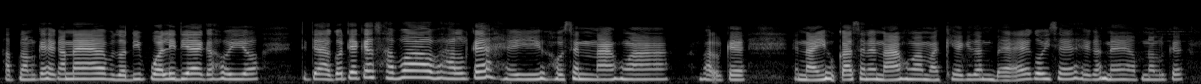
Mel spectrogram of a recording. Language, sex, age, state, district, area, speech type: Assamese, female, 30-45, Assam, Golaghat, rural, spontaneous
